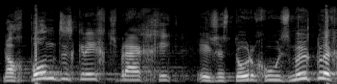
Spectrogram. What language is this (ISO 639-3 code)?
gsw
